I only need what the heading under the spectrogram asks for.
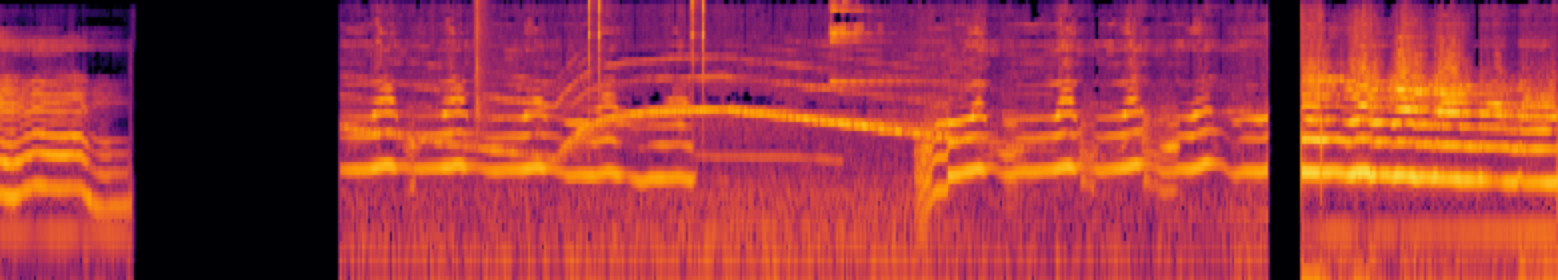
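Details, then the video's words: Siberian Husky howling along with a wailing siren that rises and falls behind it, the dog's voice wavering and breaking, then a strong descending howl near the end after a brief silence. "Hilarious Talking Huskies Compilation | husky talking"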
